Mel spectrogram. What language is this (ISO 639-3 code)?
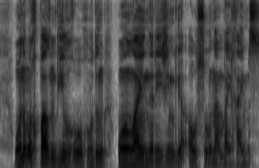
kaz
